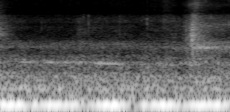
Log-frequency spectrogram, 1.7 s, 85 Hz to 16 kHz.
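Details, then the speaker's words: Thorens TD124 Series 2 turntable under restoration, running on a new, narrower belt before the motor mounts are installed: smooth, quiet low motor hum with no belt flapping or ticking; the motor is not silent, but this is normal running. "It seems okay. It's not flapping around like the old belt. I don't hear any extra noise. There's some noise from the motor. This motor is not dead quiet."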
